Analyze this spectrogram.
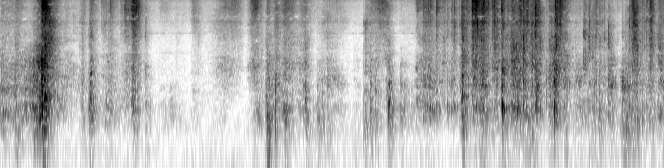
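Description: Cardboard parts box being handled and opened: scattered taps and scrapes of the carton, then steadier rustling from about four and a half seconds in.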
